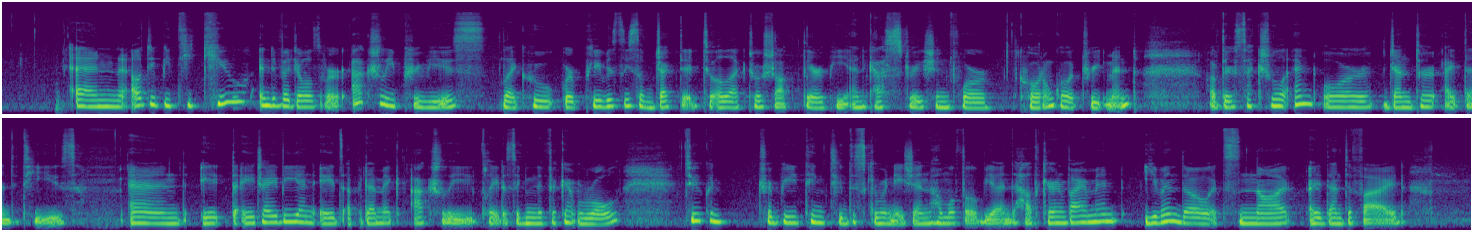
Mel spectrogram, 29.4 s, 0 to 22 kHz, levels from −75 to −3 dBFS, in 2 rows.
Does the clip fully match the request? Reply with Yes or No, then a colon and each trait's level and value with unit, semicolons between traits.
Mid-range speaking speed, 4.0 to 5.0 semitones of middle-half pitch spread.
No: slow, 105 wpm; average, 4.5 semitones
